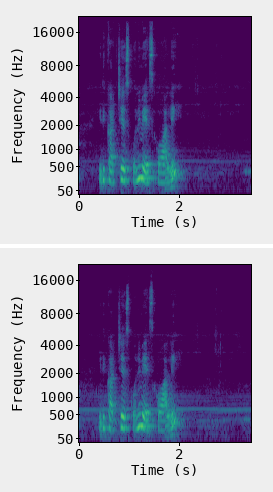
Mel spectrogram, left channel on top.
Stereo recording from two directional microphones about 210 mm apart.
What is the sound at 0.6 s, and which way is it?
Speech, 50° left (ahead or behind).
